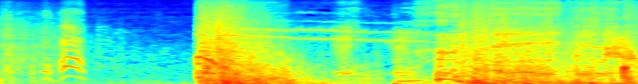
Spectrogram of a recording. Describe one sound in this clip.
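A wooden structure crashes and clatters as it is struck.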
